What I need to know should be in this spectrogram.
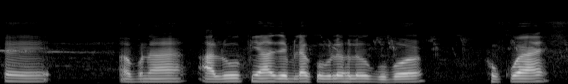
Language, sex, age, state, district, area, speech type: Assamese, male, 60+, Assam, Dhemaji, rural, spontaneous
